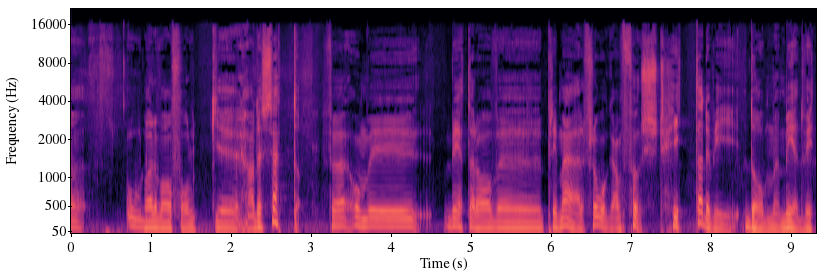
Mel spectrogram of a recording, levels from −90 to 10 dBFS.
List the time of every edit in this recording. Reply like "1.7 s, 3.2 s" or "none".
0.9 s, 3.1 s

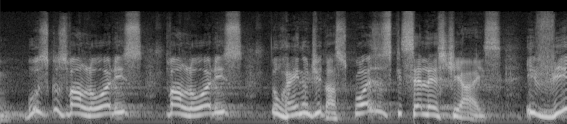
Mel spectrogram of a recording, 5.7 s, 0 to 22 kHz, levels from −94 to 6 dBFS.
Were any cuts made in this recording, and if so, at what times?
1.7 s, 3.2 s, 4.0 s

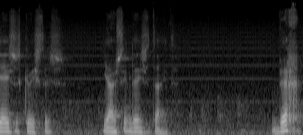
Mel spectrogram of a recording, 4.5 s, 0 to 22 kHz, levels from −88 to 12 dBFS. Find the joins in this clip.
none

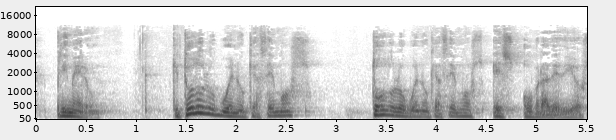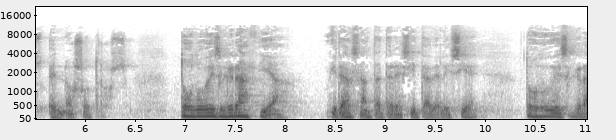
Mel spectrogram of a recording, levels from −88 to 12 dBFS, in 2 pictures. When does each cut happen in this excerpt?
none

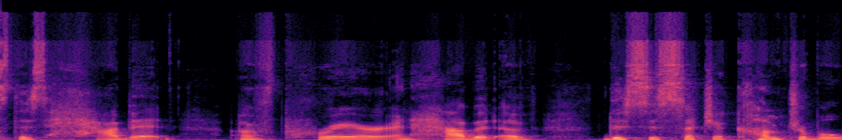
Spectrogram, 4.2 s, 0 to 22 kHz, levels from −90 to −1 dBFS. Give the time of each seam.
none

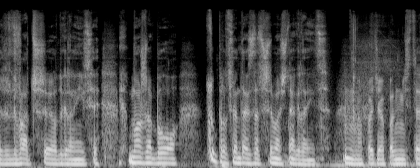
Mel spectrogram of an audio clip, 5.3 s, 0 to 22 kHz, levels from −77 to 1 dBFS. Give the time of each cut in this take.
1.5 s, 2.6 s

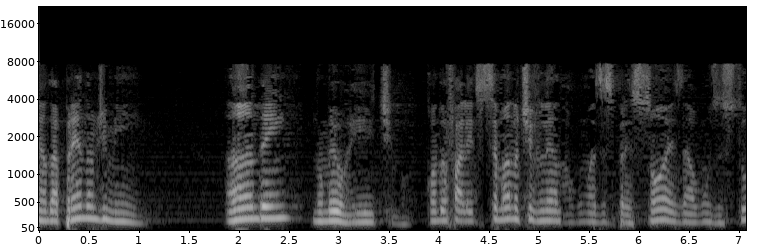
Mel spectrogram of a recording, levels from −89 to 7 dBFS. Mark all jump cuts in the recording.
2.6 s, 3.8 s, 4.4 s, 5.2 s

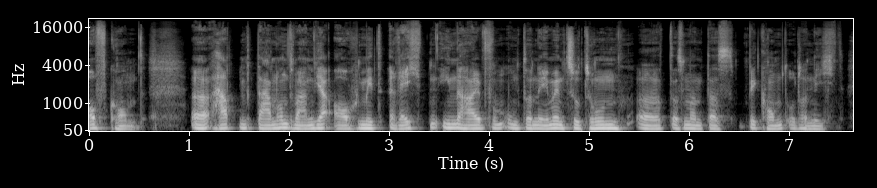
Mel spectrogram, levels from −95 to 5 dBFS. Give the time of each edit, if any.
none

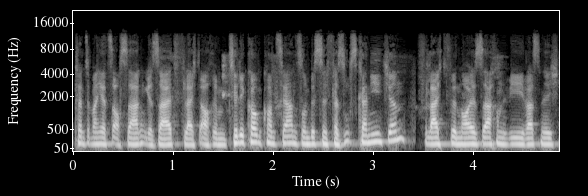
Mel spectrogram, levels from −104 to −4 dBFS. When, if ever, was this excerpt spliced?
3.4 s

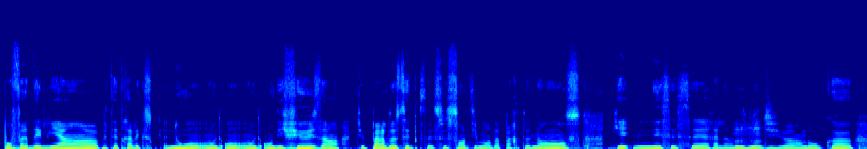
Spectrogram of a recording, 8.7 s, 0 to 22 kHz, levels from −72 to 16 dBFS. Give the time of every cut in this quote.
1.5 s, 2.3 s, 3.5 s, 4.2 s, 6.0 s, 6.3 s

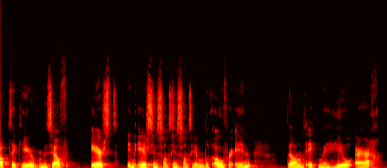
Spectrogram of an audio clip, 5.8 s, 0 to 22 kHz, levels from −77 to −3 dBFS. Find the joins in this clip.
1.8 s, 2.6 s, 3.2 s, 4.6 s

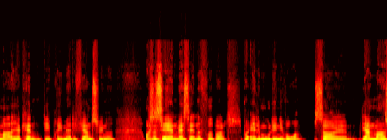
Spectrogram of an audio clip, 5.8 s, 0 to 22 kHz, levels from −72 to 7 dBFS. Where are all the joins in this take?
3.6 s

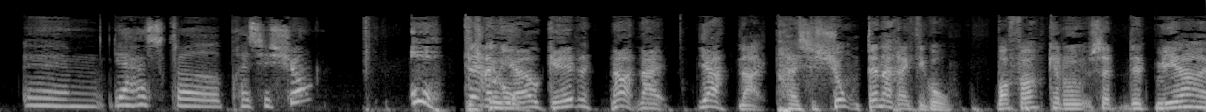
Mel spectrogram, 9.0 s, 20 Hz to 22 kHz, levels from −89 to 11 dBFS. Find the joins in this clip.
3.4 s, 5.8 s, 7.4 s

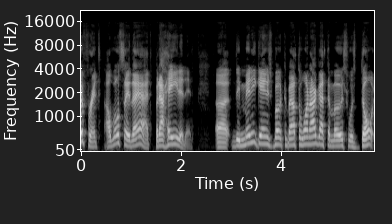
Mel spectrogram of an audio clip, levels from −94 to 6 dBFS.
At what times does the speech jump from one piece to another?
1.4 s, 4.0 s

